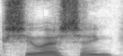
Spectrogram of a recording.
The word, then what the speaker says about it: Xavier: I named it Xavier, pronounced like shuesing.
